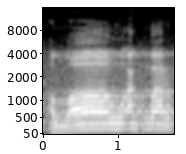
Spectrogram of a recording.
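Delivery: slow low drawn-out takbir; imam's call. Retold or imitated. Imam leading prayer, slow solemn takbir.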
